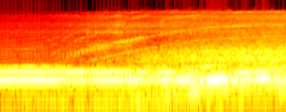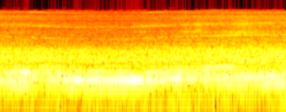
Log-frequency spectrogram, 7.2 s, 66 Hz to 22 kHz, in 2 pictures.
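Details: Surgical handpiece (266AMC) sectioning the crown of tooth #17, a rooted typodont molar horizontally embedded in gypsum bone under VPS mucosa, in a simulated full bony extraction; steady whining motor with shifting pitch.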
